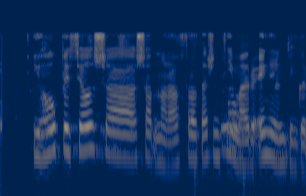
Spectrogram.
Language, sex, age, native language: Icelandic, male, 12, Icelandic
